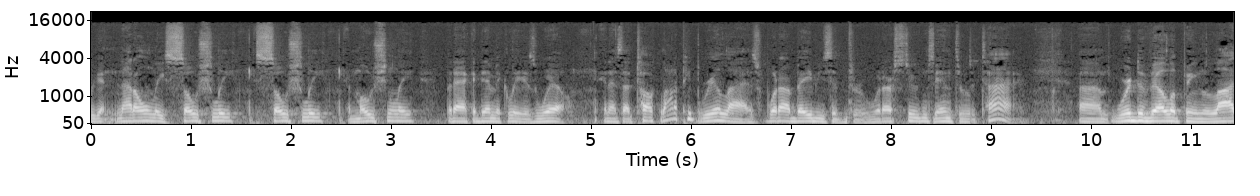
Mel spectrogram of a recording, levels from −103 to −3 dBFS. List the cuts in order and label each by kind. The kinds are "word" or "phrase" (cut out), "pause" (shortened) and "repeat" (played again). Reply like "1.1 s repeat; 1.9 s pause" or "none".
1.7 s repeat; 5.6 s phrase; 6.1 s word; 7.6 s word; 8.4 s word; 8.8 s phrase; 10.2 s word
